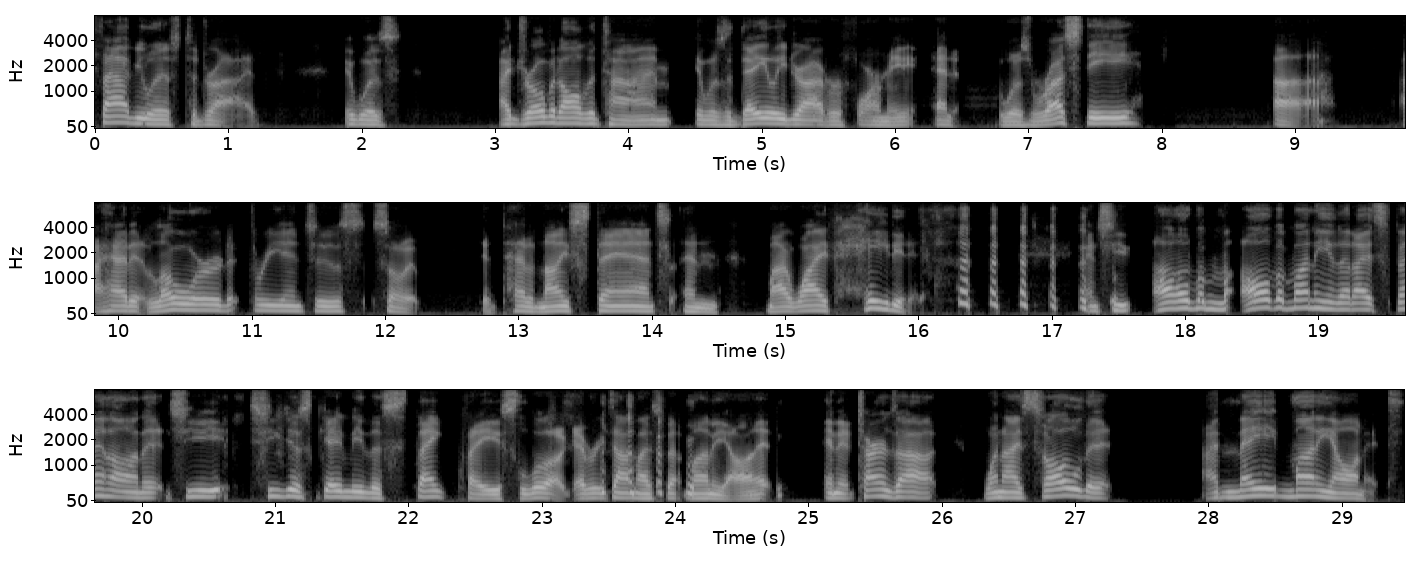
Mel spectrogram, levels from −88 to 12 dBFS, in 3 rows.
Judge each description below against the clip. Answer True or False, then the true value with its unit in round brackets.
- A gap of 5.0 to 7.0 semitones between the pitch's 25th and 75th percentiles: True (5.3 semitones)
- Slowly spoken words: False (165 wpm)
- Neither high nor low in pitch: False (130 Hz)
